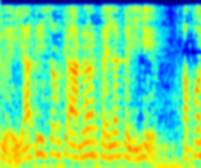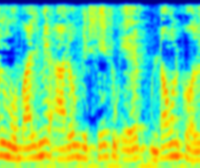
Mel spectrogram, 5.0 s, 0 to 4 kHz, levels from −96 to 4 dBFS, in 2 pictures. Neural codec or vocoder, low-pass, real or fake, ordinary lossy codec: none; 3.6 kHz; real; AAC, 24 kbps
